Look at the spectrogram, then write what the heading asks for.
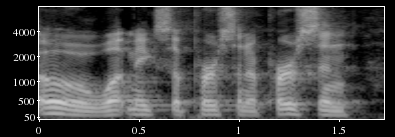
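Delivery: plain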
